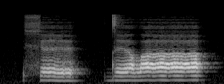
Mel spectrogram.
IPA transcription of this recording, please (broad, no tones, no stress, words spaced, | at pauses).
xɛ | dɛːlˠaː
